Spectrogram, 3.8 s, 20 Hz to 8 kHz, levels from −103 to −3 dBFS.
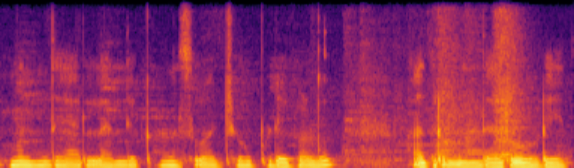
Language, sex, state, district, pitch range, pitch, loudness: Kannada, female, Karnataka, Koppal, 165-185 Hz, 180 Hz, -15 LUFS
